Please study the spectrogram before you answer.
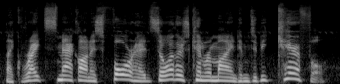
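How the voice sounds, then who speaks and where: An actor voicing a young male forest ranger chief in a video game, a dry, measured, gently scolding mentor. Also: medium pitch, lively intonation, natural voice. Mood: wry exasperation.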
